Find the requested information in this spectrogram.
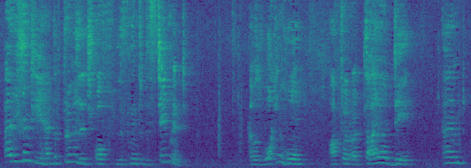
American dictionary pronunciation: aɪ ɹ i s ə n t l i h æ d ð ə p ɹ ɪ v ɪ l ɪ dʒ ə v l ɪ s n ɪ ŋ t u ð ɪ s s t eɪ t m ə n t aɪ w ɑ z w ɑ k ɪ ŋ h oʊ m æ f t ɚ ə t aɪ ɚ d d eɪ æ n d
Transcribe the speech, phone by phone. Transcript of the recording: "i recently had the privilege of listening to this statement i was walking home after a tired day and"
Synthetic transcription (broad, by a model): aɪ ɹ i s ə n t l i h æ d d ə p ɹ ɪ v ɪ l ɪ dʒ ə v l ɪ s n ɪ ŋ t u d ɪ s s t eɪ t m ə n t aɪ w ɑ z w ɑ k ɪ ŋ h oʊ m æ f t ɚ ə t aɪ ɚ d d eɪ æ n d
